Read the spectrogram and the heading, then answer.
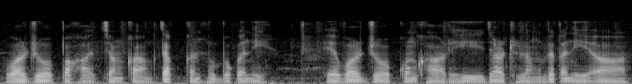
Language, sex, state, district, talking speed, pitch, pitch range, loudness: Mizo, male, Mizoram, Aizawl, 170 wpm, 95 Hz, 90-95 Hz, -21 LUFS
